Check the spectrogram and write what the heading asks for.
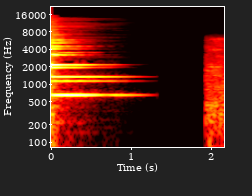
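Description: A bright bell 'ding' sound effect, the notification bell of a subscribe-button animation, ringing out with several pitched tones and fading away over about a second.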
